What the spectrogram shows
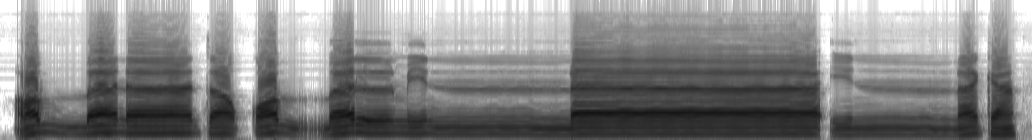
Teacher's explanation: maka na nya dipanjangkan sepanjang empat harakat. Maka menjadi Rabbana taqab bal minna innaka dan ini merubah menjadi hukum tajwidnya yaitu mad jaiz munfasil.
